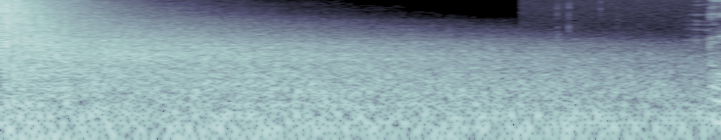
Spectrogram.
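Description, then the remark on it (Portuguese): A single powerful cannon blast erupts at full volume, its sharp crack fading into a long, heavy rumble that rolls on for several seconds. No voices are heard. “Estar no canhão quando ele rebenta? Não, não. Claro que é isto é um, é um estrondo enorme”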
